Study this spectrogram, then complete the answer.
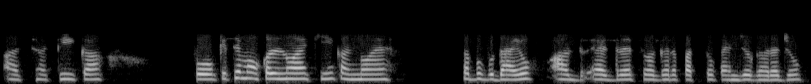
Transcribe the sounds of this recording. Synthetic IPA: ɐtːʃʰaːʈʰiːkaː | poːkɪt̪ʰemɔːkəlnoaːɦekiẽkɐɽɳoaːɦe | sɐbʱbʊd̪ʱaːjoaɛːɖɾeːsʋɐɡəɾpɐt̪ːopɐ̃ɦɪ̃ɲd͡ʑoɡʱɐɾəd͡ʑoː

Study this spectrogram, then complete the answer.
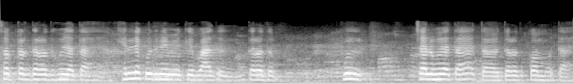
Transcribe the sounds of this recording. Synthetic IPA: səb̚t̪əɾd̪əɾəd̪ɦod͡ʒat̪aɦɛ | kʰelnekud̪nemekebad̪ | d̪əɾəd̪ | kʰun | t͡ʃəlɦod͡ʒat̪aɦɛt̪ɔd̪əɾəd̪kəmɦot̪aɦɛ

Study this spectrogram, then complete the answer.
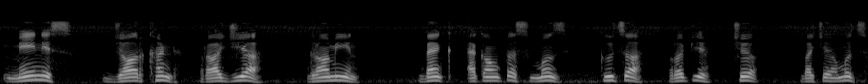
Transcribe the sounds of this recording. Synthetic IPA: meːnis | d͡ʒaːɾkʰɐɳɖ | ɾaːd͡ʒijaː | ɡɾaːmiːn | bẽŋkɐkaːwuɳʈɐsmɐnd͡z | kɨːt͡saː | ɾɐpʲi | t͡ʃʰi | bɐt͡ʃɐmɨt͡s

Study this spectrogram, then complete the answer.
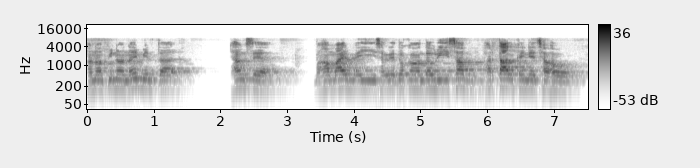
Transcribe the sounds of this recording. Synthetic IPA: kʰənapinãnəjmilt̪ə | ɖʱəŋɡse | məɦamaiɾmeisəɡɾed̪okand̪əʊɾisəbɦəɾt̪alkəɪnet͡ʃʰəɦo

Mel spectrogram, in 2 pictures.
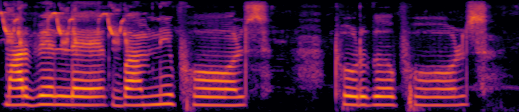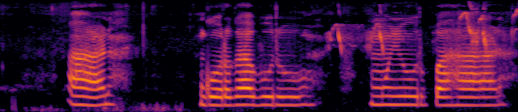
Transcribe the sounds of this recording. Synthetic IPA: maɾbelːɛkbamnipʰɔls | ʈʰoɽɡəpʰɔls | aɽ | ɡɔɾɡabuɾu | mujuɾpaɦaɽ

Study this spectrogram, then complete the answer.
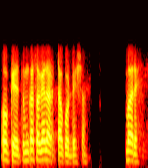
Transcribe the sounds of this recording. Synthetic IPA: oket̪umkasəɡɭjad̪aʈːakoʈeɕa | bəɾe

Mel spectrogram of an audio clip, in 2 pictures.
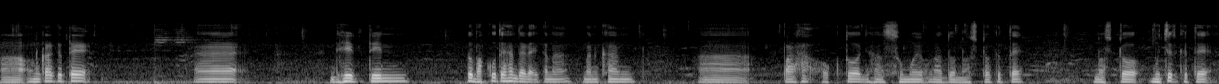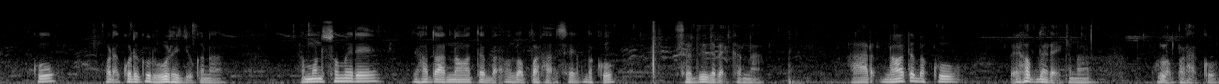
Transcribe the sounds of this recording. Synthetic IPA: ɔnkakɛt̪ɛʔ | ɖ̪ʱiɾd̪in | d̪ɔbakut̪aɦɛ̃d̪ɛɽɛʔkanamɛnkʰan | paɽhaʔɔkt̪ɔd͡ʒaɦãsumɔjɔnad̪ɔnɔsʈɔkɛt̪ɛʔ | nɔsʈɔmut͡ʃət̪̚kɛt̪ɛʔ | ku | baɽaʔkɔɽɛkɔɾuɽhid͡ʒuʔkana | ɛmɔnsɔmɛɾɛ | d͡ʒaɦãd̪ɔaɾnaw̃at̪ɛɔlɔʔpaɽɦa̰ʔsɛbʱakusəɾd̪id̪aɽɛ̰ʔkana | aɾnawat̪ɛbaku | bɛɦɔp̚d̪aɽɛ̰ʔkana | ɔlɔʔpaɽ̤ha̰ʔkɔ

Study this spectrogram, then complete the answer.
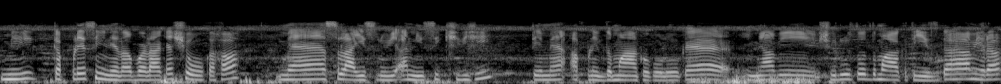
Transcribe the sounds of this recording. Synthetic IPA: mẽːkəpɽeːsiːnẽːd̪aːbəɽaːkɛːʃoːkəɦaːmɛ̃ːsəlaːiːsluːiːaːniːsɪkʰːiːd̪iːɦiː | t̪eːmɛ̃ːʔaːpneːd̪əmaːkkoːloːkɛːɪjãːbeːʃʊɾuːɾt̪õːd̪əmaːkt̪eːzɡəɦaːmeːɾaː

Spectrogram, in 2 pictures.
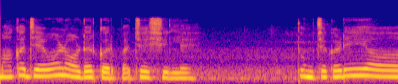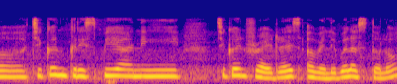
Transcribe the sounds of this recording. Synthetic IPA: m̤akad͡ʑeʋəɳɔɾɖəɾkəɾpat͡ɕeɕilːe | t̪umt͡ɕakəɽi | t͡ɕikənkɾispiaɽ̃i | t͡ɕikənfɾajɖɾajsəʋelebələst̪əlɔ

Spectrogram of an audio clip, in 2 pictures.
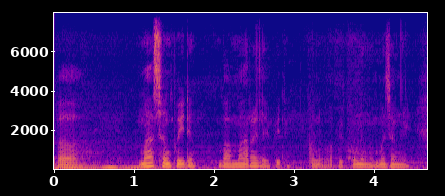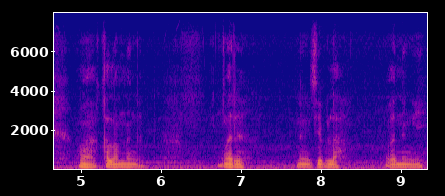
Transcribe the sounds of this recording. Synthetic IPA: masɯŋpʰɯjdɯŋ | bamaɾajlajpʰɯjdɯŋkʰinṵba̰bikʰunɯŋɯmɯzaŋɯj | makʰalamnaŋɡɯn | ŋaɾɯ | nɯŋzibla̰ | nɯŋi

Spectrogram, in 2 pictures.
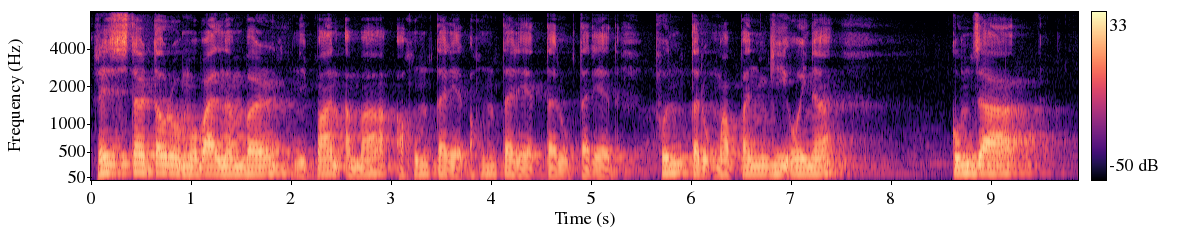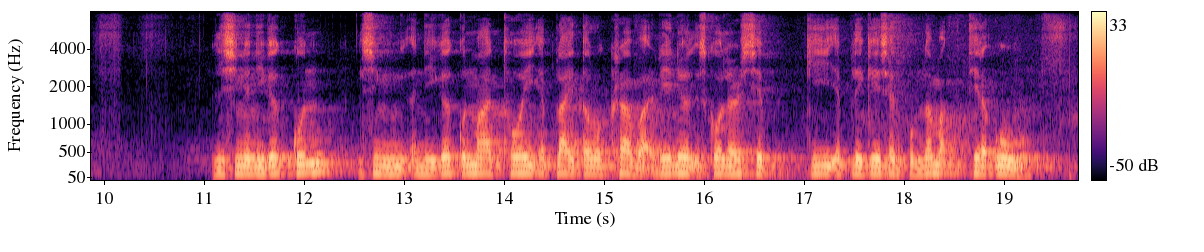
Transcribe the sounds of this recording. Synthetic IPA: ɾed͡ʒistɐɾtɐwɾɐbɐmobajlnɐmbɐɾnipanɐmɐɐhumtɐɾet̚ɐhumtɐɾet̚ːɐɾuk̚taɾet̚pʰuntɐɾuk̚mapɐnɡiojnɐ | kumd͡ʒa | lisiŋɐniɡɐkunlisiŋɐ̰niɡɐkunmatʰojeplajtɐwɾɐkʰɾabɐɾenieliskolɐɾsip̚ | kieplikesʰɐnkumnɐmɐk̚tʰiɾɐk̚u

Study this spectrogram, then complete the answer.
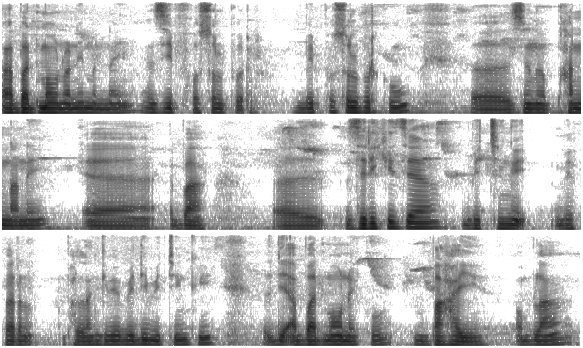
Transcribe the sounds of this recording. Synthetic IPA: abatmawnanɯjmɯnːajzipʰɔsɔlpʰɯɾ | bipʰɔsɔlp̬ʰɯɾkʰɯw | zɯŋpʰanːanɯj | eba | ziɾikʰizabitʰiŋɯj | bepʰaɾ | pʰalaŋɡibebedibitʰiŋkʰɯjazadiʔa̰bad̚mawnajkʰɯwbaɦajɯ | ɔbla

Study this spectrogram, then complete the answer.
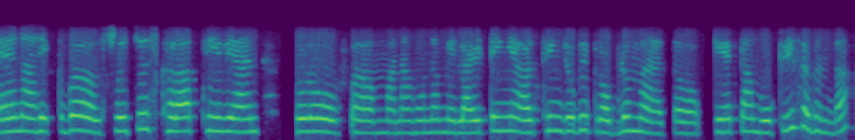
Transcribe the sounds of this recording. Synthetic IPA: ɛ̃ːnəɦɪkbɪswɪt͡ɕɪzxɐɾaːb̚t̪ʰiʋijaːɦɪnɪ̆t̪ʰoːɽomaːnaɦʊnəmẽlaːɪʈɪ̃ŋɡjãɐɾt̪ʰɪ̃ŋɡd͡ʑoːbʱipɾɔːbləmaːɦet̪ɐkeːb̚t̪aãmoːklisɐɡʱə̃nd̪aː

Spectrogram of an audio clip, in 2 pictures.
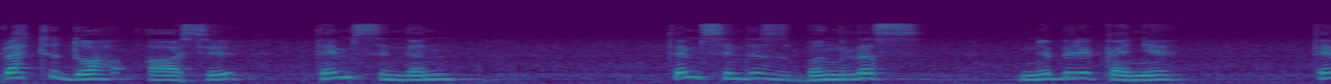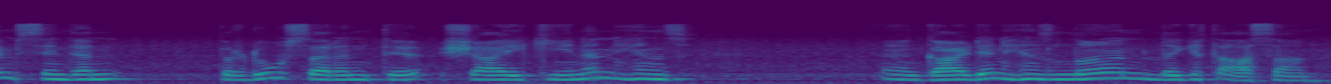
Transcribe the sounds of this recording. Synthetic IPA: pɾɐht̪ʲʰid̪wɐɦaːsi | t̪imʲsind̪ʲɐn | t̪imʲsind̪izbɐŋɡlɐs | nibɾikɐnʲi | t̪imʲsinʲd̪ʲɐn | pɾɐɖʲuːsɐɾɐnt̪iʃaːjikiːnɐnɦinz | ɡaːɾɖɐnɦinzləːnlɐɡʲit̪ʰaːsaːn

